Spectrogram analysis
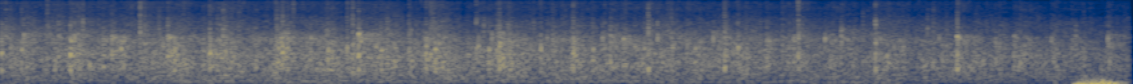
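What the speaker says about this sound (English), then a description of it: "Can we all give our art students a big round of applause?" Audience applause for art students at a school board meeting, a steady roomful of clapping that carries evenly through, with a brief low thump near the end.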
